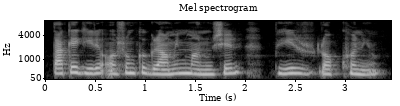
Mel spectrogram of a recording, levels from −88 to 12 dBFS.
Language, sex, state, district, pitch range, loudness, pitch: Bengali, female, West Bengal, Cooch Behar, 205-235 Hz, -19 LUFS, 220 Hz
